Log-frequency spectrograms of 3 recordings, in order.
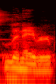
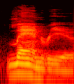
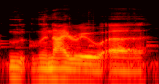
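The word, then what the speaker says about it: Lanayru: Even the creators themselves are unsure of how to pronounce Lanairu properly. I can just tell you off the top of my head, though, it's not Lanryu. That's very much so incorrect.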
